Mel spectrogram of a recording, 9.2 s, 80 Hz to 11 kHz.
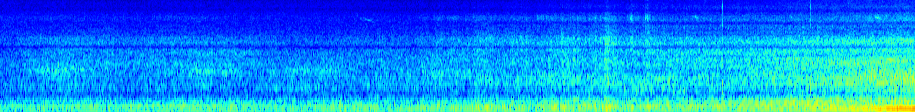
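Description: Off-road Lada Niva 4x4 driving at speed toward the camera on a dirt track. Its engine runs at a steady pitch and grows steadily louder as it approaches.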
